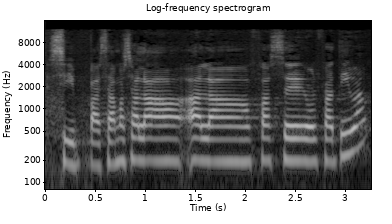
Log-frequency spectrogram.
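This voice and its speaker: A woman's voice: mid-range voice, fairly even intonation, slow, darkish tone, smooth. A woman from Catalonia, a winemaker, leading a wine tasting in an explanatory, heartfelt way, hesitating and restarting often. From Catalonia, Spain. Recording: dull lo-fi sound with long hall reverb.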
